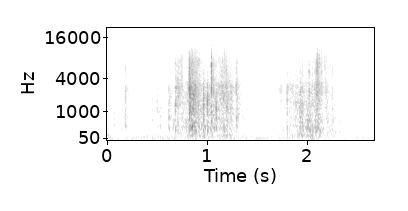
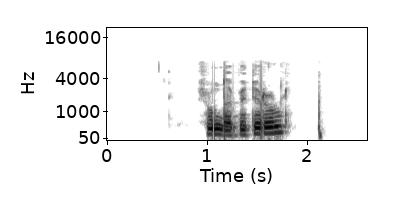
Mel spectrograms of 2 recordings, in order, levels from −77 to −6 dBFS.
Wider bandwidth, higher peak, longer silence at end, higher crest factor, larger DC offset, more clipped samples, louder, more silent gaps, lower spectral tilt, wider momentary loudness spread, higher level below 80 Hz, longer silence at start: first, 16.5 kHz vs 7.6 kHz; second, -20 dBFS vs -2 dBFS; second, 0 s vs 0.45 s; first, 32 dB vs 16 dB; neither; neither; second, -48 LUFS vs -15 LUFS; neither; second, -0.5 dB/octave vs -7.5 dB/octave; first, 21 LU vs 6 LU; second, -78 dBFS vs -52 dBFS; second, 0 s vs 1 s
